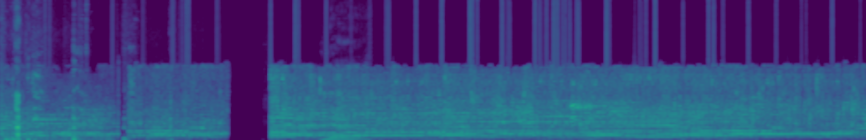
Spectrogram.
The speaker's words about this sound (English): Everybody clapping. This must be after the knockout. Yeah, nah, it's definitely after the knockout.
